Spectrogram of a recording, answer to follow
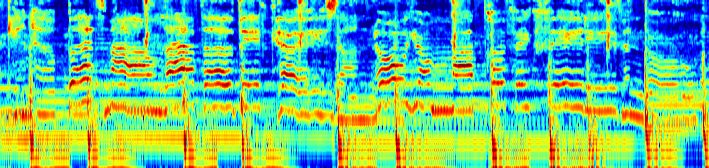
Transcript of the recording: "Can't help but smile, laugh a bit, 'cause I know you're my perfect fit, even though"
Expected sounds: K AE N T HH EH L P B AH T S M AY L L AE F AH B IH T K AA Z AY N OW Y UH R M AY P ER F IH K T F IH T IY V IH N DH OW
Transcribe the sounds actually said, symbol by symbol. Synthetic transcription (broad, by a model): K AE N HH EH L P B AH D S M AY N L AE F AH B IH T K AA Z AY N OW Y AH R M AY P ER F IH K T F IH T IY V IH N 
